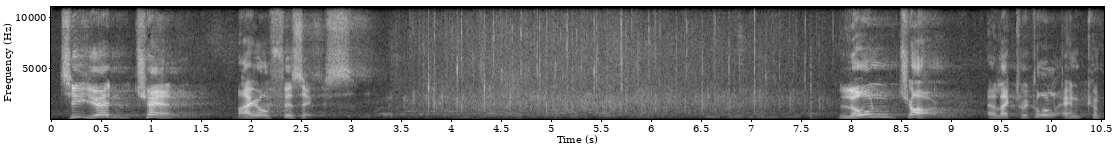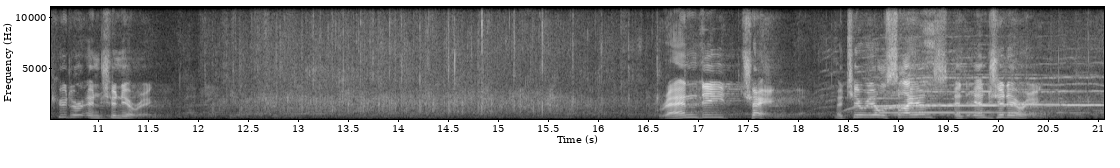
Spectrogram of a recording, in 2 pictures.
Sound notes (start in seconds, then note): 3.4 audience applauding; 12.0 audience applauding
